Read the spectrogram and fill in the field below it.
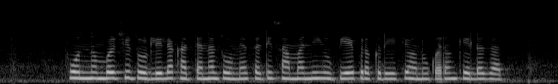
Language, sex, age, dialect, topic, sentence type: Marathi, female, 51-55, Northern Konkan, banking, statement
